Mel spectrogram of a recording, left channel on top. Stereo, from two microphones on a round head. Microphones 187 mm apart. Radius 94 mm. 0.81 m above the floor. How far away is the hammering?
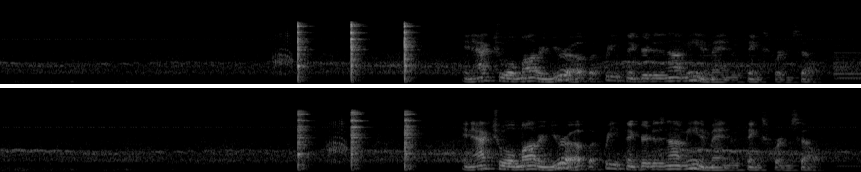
About 0.5 m.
